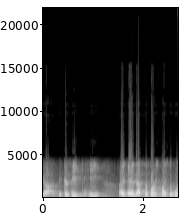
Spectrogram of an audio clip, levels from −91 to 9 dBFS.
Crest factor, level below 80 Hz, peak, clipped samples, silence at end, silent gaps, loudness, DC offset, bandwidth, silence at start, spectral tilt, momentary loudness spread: 12 dB; -42 dBFS; 0 dBFS; under 0.1%; 0 s; none; -13 LUFS; under 0.1%; 6.8 kHz; 0 s; -7.5 dB/octave; 8 LU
